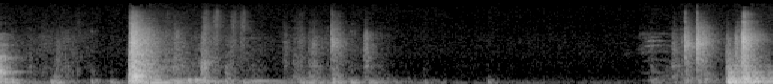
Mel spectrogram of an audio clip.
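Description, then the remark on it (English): A door being handled to let a cat out: a sharp latch clack, a few rattling knocks and scrapes, a quiet pause, then another burst of clunks as it swings and shuts. “Do you need to let him out real quick?”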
